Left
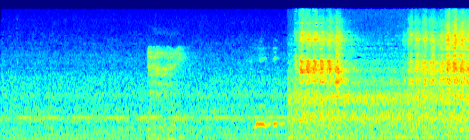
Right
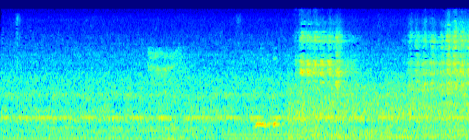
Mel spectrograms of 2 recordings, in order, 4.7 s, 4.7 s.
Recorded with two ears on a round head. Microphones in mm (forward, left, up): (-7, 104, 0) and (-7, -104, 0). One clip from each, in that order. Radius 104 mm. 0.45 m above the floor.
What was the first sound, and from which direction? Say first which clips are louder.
A child speaking: left 4 dB; 45° left (ahead or behind).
